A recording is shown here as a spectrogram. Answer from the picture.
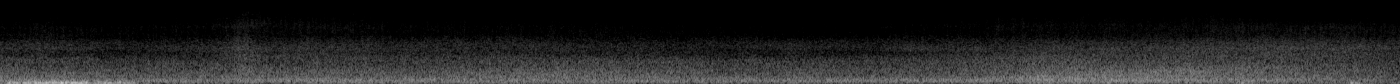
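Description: Steady, continuous ocean surf with a broad rushing wash of waves and a low rumble, opening with a brief heavy burst of wind buffeting. No voices are heard.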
